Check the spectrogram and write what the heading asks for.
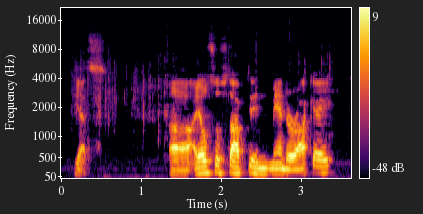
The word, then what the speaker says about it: Mandarake: I also stopped in Mandarake, or Mandrake. It's spelt Mandarake, but Mandrake is kind of hard to spell in Japanese.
